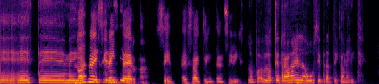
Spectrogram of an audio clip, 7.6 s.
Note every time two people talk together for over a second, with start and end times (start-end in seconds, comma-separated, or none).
1.4-2.7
